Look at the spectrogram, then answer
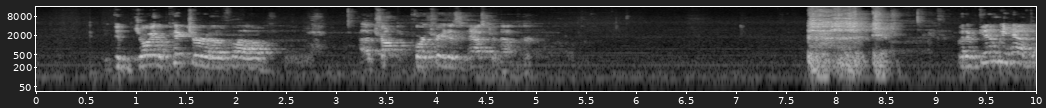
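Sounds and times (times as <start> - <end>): woman clearing her throat: 7.7 - 8.8.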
